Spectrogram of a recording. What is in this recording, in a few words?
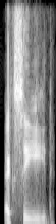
"exceed", American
